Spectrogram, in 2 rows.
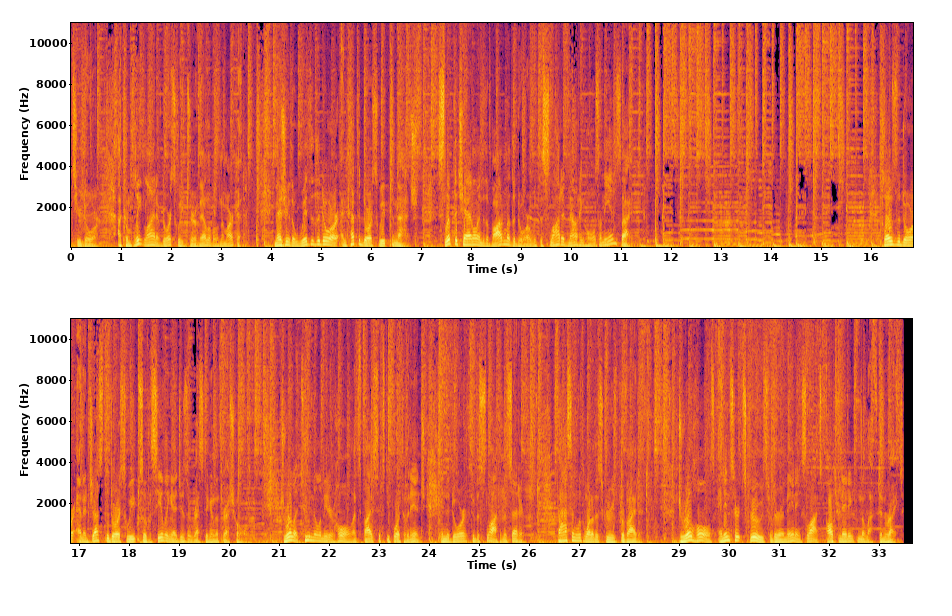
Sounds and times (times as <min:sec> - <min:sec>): Speech: 0:00.0 - 0:11.2, 0:16.2 - 0:20.4, 0:21.0 - 0:25.9, 0:26.5 - 0:28.4, 0:29.0 - 0:33.5
Music: 0:00.0 - 0:33.5.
